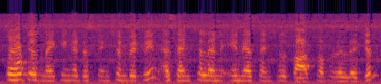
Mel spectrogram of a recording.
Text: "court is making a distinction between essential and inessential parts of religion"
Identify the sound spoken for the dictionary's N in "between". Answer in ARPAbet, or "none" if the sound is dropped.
N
